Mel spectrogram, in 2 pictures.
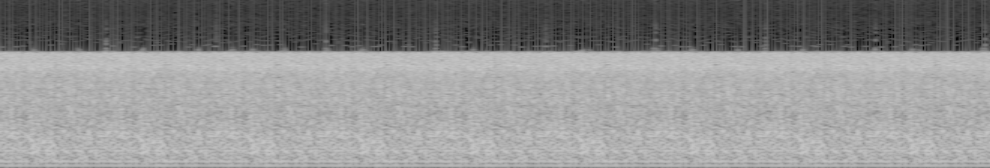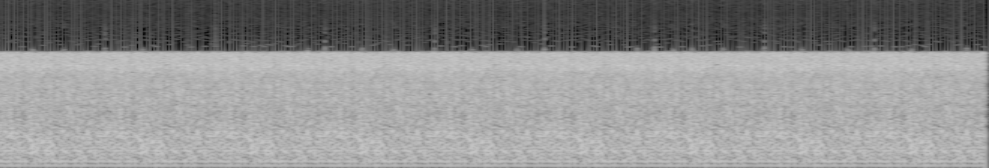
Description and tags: Static noise sound effect.
Noise, Sizzle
